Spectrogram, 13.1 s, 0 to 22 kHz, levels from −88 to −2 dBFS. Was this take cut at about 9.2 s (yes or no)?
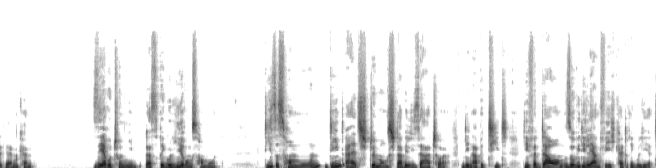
yes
